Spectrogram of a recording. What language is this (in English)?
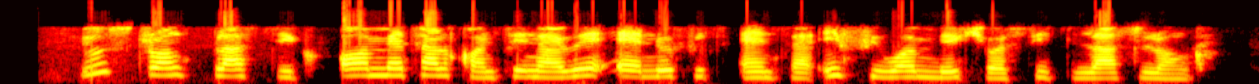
Nigerian Pidgin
